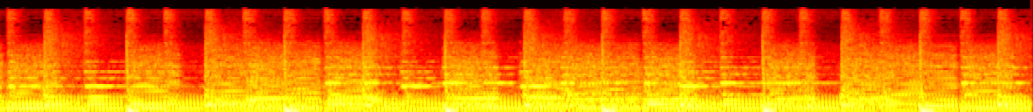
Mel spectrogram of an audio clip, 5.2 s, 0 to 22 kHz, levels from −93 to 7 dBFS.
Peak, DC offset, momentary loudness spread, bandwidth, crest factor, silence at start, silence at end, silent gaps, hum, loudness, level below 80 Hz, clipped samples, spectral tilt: 0 dBFS; under 0.1%; 2 LU; 16.5 kHz; 12 dB; 0 s; 0 s; none; none; -14 LUFS; -20 dBFS; under 0.1%; -6 dB/octave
